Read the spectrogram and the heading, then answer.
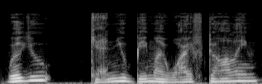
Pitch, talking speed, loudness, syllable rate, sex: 135 Hz, 160 wpm, -17 LUFS, 4.3 syllables/s, male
